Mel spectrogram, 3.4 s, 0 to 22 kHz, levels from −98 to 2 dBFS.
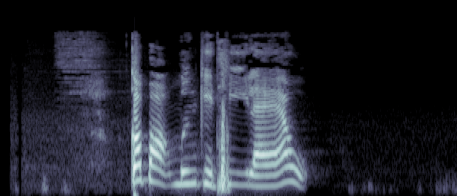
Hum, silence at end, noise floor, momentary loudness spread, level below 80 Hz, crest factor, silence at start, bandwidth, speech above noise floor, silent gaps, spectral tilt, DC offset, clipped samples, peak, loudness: none; 1.15 s; -77 dBFS; 13 LU; -52 dBFS; 20 dB; 1 s; 11.5 kHz; 61 dB; none; -4 dB/octave; under 0.1%; under 0.1%; 0 dBFS; -16 LUFS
